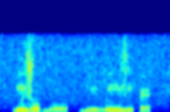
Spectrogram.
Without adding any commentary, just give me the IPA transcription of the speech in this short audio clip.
ɡʷ ĩ˦ z oː˦ ɡ͡b oː˨ | ɡ͡b ĩ˨ r u˦ ŋ ĩ˦ z ĩ˨ k͡p ɛ˨

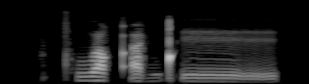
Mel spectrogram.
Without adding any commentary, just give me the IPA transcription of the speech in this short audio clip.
tʰ u qʼ ɪ ǃʼ ɪː

